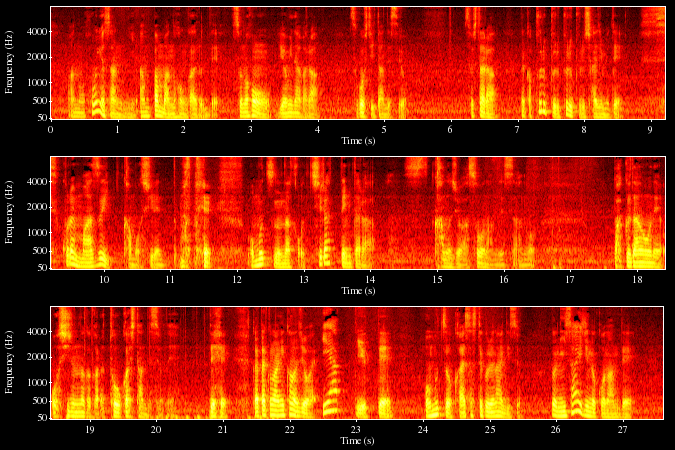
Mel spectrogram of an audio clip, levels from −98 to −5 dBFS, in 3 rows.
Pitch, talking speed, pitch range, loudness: 100 Hz, 335 characters per minute, 85-125 Hz, -26 LUFS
